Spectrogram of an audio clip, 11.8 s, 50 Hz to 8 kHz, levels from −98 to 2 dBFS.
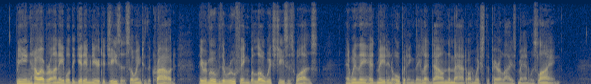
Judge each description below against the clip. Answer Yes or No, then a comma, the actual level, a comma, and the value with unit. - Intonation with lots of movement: No, average, 3.0 semitones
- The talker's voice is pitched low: Yes, low, 115 Hz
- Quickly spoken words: Yes, fast, 210 wpm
